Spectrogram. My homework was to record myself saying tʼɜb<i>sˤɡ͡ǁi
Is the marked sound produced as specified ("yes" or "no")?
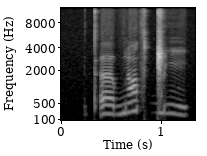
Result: no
